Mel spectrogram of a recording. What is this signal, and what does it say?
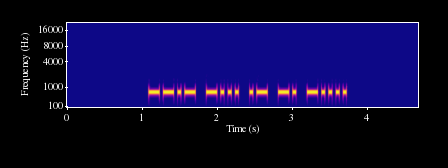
Morse code, heard as a keyed tone, about 25 wpm, 700 Hz. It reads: QBAN6
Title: Code Groups - 5 Letter:Numbers - 25wpm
